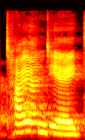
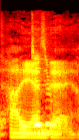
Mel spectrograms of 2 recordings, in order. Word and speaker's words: Taillandier: Tiandie, T-A-I-L-L-A-N-D-I-E-R. But Tiandie, I got it.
